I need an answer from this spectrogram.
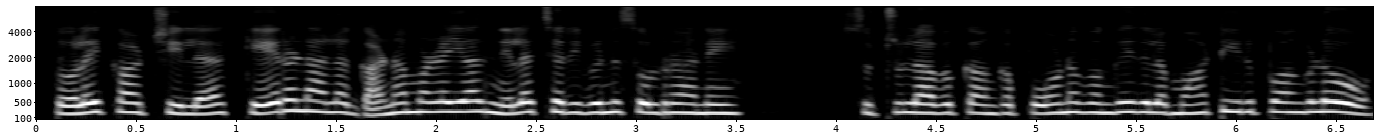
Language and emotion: Tamil, fearful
